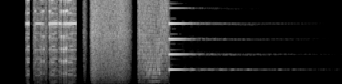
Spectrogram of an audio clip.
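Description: Logo intro sound effect: three loud bursts of hissing, static-like noise with brief gaps between them, ending about two seconds in with a single high bell-like ring that fades away.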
